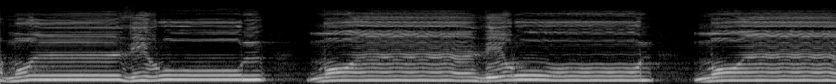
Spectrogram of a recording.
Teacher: Daripada mim terus pergi zal. Nun hanya kita kekalkan pada gunnah di hidung saja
